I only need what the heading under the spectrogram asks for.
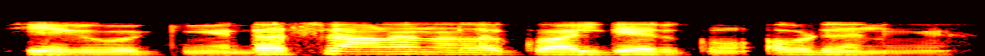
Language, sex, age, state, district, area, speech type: Tamil, male, 18-30, Tamil Nadu, Coimbatore, urban, conversation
